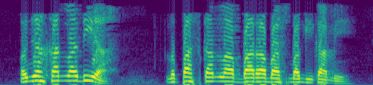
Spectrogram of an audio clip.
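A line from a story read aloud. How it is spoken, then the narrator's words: Crowd shouting together. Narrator (Indonesian): mereka berteriak bersama-sama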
